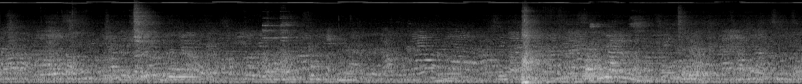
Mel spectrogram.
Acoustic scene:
crowded indoor space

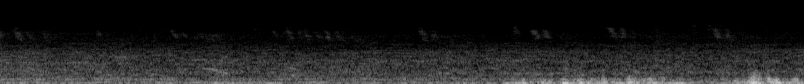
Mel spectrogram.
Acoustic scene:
street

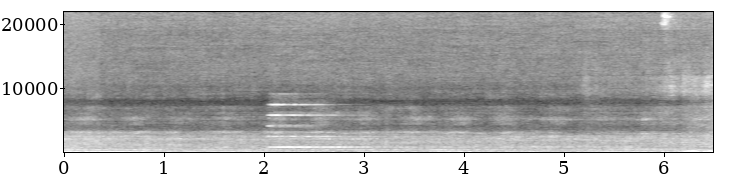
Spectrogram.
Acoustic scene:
elevator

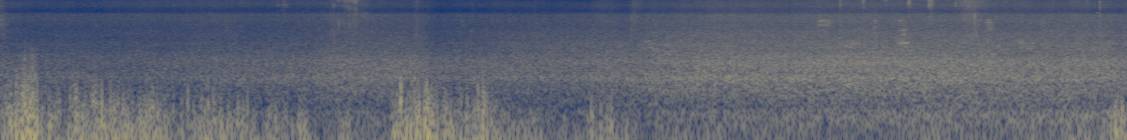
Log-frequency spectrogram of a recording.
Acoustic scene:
street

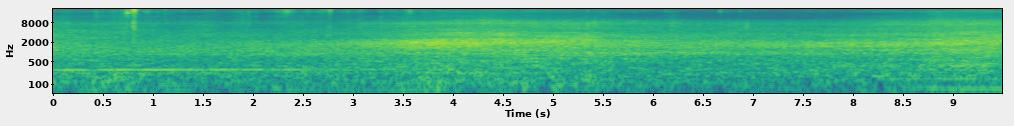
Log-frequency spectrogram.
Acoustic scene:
street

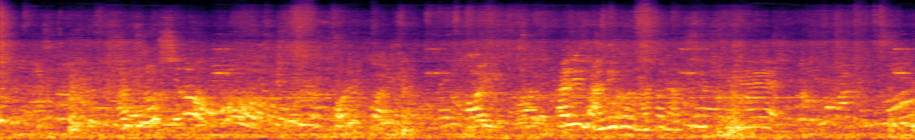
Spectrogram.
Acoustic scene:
crowded indoor space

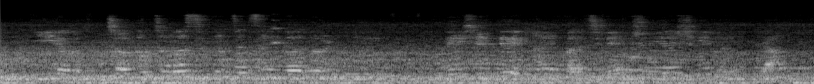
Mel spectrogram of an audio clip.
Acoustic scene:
subway train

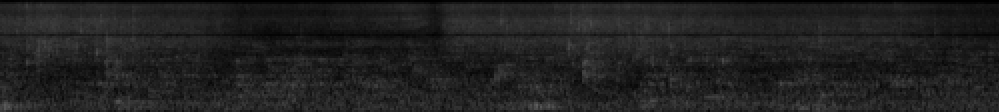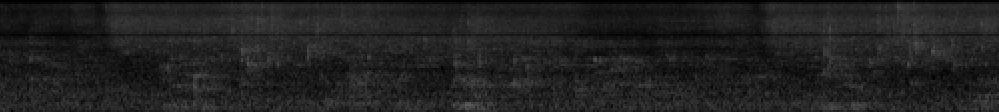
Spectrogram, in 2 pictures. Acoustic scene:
restroom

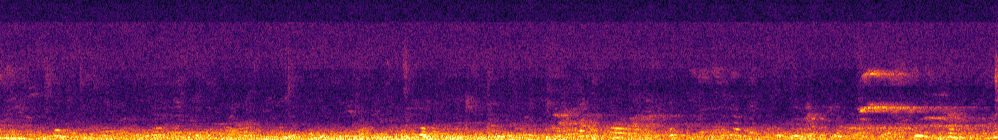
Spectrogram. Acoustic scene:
park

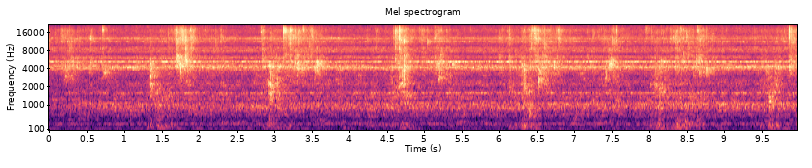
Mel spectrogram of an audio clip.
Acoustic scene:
restroom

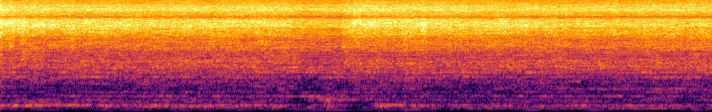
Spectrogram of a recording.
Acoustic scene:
restroom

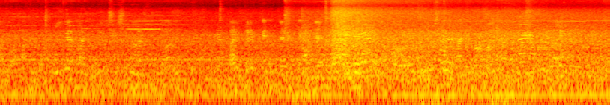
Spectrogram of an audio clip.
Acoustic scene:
subway train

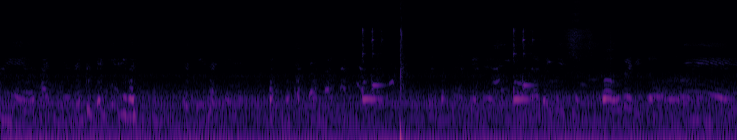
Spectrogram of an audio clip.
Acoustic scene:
car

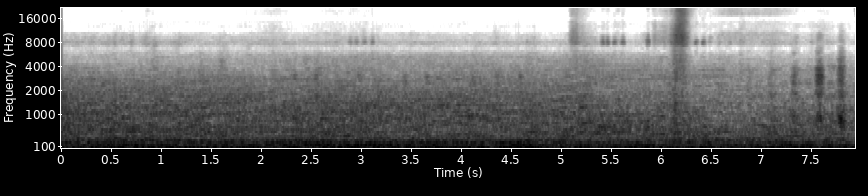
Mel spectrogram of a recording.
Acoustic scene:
residential area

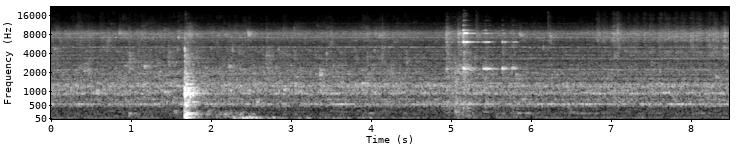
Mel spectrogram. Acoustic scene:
restroom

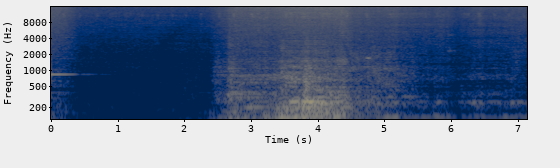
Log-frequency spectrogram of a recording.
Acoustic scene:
elevator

